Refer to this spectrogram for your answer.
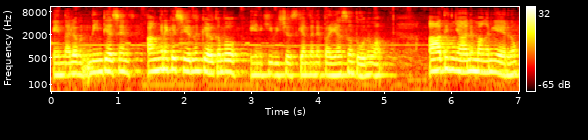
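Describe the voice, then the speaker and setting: A man's voice: high voice, lightly acted. A woman voicing a confident, teasing young man who protects his family. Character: young man, bold and protective older brother. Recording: echoey room, soft music behind.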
